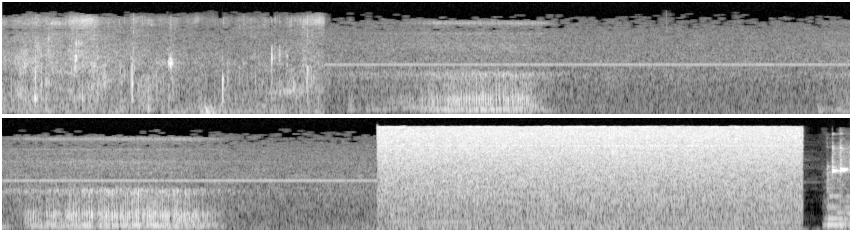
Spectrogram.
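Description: A pug gnawing a chew toy with small clicks, then, after a cut, a sleeping pug snoring: two long snores about two seconds apart. About six seconds in, a steady hiss of TV static takes over.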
